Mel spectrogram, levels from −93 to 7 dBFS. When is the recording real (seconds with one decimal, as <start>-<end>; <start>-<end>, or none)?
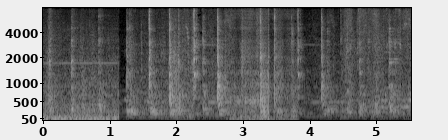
0.0-2.8; 3.8-5.5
